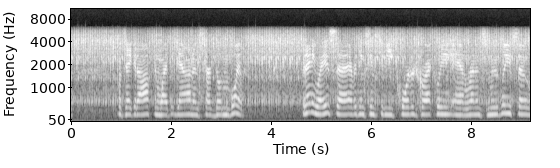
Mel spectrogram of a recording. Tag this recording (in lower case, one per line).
speech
